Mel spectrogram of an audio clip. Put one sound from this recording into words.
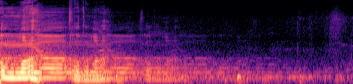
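A man speaks into a microphone, echoing through loudspeakers.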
